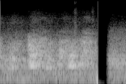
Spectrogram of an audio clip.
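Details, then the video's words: Excited sled dogs at the Iditarod Trail Race Headquarters in Alaska give a couple of sharp, mid-pitched barks over a steady background din. "You can hear the sled dogs all excited."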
